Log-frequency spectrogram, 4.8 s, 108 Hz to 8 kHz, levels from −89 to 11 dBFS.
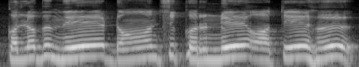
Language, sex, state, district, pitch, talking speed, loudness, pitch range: Hindi, male, Rajasthan, Jaipur, 195 Hz, 75 wpm, -14 LUFS, 180-220 Hz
